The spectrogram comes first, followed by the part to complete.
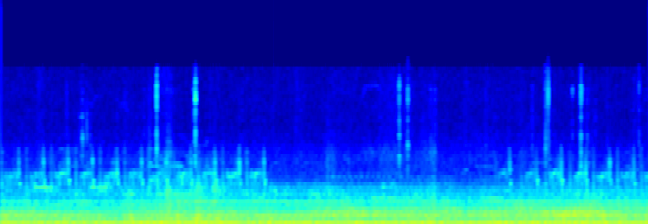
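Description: Steady low outdoor rumble, with a few faint light clicks from small metal puzzle pieces being turned in the fingers.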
